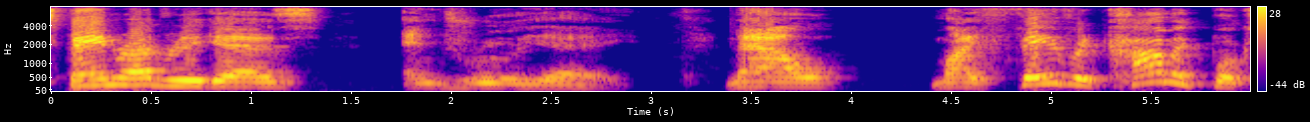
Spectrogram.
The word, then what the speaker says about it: Druillet: How is it pronounced? Druillet.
